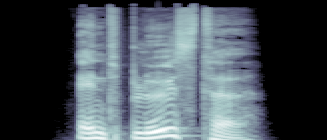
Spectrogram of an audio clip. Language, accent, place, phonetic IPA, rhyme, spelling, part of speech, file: German, Germany, Berlin, [ɛntˈbløːstə], -øːstə, entblößte, adjective / verb, De-entblößte.ogg
- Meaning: inflection of entblößen: 1. first/third-person singular preterite 2. first/third-person singular subjunctive II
